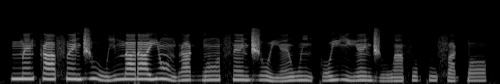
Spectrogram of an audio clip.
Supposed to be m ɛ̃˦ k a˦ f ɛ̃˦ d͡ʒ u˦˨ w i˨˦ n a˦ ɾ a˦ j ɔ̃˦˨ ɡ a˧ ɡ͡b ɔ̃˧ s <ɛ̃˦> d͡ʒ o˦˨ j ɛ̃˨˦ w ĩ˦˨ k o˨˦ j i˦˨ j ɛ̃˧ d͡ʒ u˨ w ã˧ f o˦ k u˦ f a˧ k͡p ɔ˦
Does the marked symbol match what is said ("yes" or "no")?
yes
